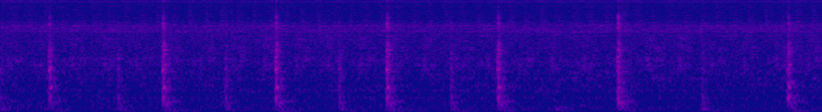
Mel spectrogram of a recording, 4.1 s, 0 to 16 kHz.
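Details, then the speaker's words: Kia Cee'd 1 facelift: light, fairly regular knocks about twice a second in the steering column when the wheel is rocked slightly left and right, absent with the engine off; electric power steering coupling or its elastic spider is suspected. "в руле стук вот такой появился если услышно слышно будет вот чуть-чуть вправо влево делаешь"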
